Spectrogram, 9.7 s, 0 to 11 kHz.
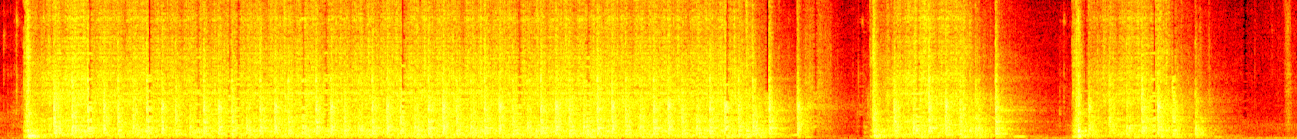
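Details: Barn-found circa-1973 VW Karmann Ghia, stored about 31 years, cranked in bursts: rapid uneven clacking about three beats a second, likened to rod knock; cause unknown.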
